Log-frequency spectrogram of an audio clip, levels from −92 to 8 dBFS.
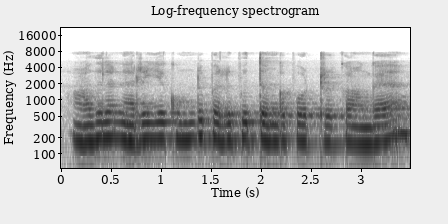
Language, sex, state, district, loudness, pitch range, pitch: Tamil, female, Tamil Nadu, Kanyakumari, -15 LUFS, 170-190 Hz, 180 Hz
